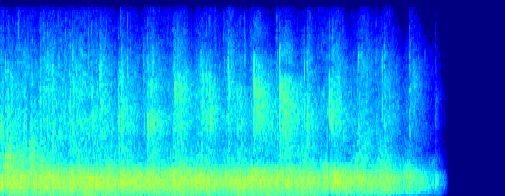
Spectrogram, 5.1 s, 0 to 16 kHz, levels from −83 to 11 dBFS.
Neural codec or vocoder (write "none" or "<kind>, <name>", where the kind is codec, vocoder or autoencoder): none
